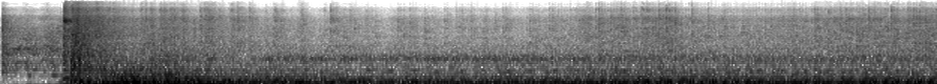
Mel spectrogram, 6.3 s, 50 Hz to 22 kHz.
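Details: 2004 Dodge Ram Rumble Bee with a swapped 6.1 HEMI V8 from a 2006 SRT Charger, open headers: catches quickly and settles into a loud, lumpy but even rumble, no knocks or misfires; healthy start and idle.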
